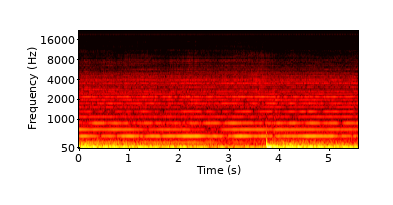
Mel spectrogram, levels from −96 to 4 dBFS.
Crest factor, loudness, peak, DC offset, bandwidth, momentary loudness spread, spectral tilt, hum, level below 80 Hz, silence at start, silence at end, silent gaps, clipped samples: 18 dB; -25 LUFS; -2 dBFS; under 0.1%; 4.8 kHz; 17 LU; -9 dB/octave; none; -22 dBFS; 0 s; 0 s; none; under 0.1%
